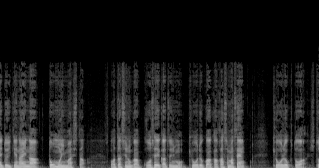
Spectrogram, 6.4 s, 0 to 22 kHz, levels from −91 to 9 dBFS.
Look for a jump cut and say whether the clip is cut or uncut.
uncut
